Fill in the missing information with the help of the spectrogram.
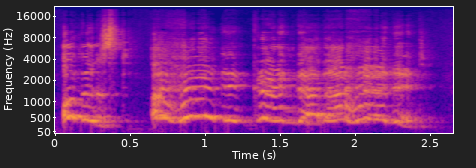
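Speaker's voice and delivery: high, breaking, near-tearful plea; frightened pleading. A narrator's reading. Boy pleading with Grandad about the ghost, frightened and tearful. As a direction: beg him to believe you.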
